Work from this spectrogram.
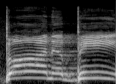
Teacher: And the B's aren't super plosive, they're lighter. Barnaby, almost like a popped B, if you will, not born with all that air pressure.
